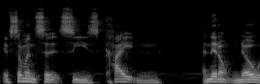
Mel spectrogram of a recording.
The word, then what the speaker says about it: chiton: know that though that's c h is pronounced with a k, not ch the way it is in English.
